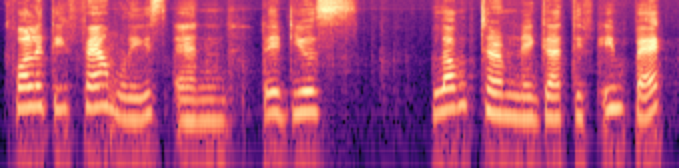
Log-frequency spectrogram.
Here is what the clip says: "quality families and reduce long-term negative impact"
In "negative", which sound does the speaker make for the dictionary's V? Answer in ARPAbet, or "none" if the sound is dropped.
F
